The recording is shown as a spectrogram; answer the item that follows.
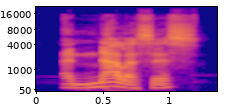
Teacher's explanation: Analysis, you put the stress on na.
